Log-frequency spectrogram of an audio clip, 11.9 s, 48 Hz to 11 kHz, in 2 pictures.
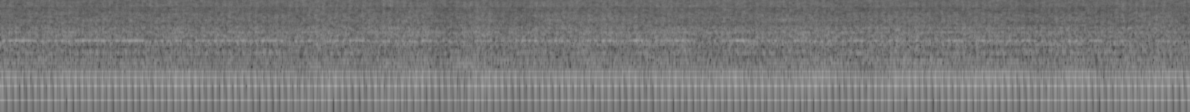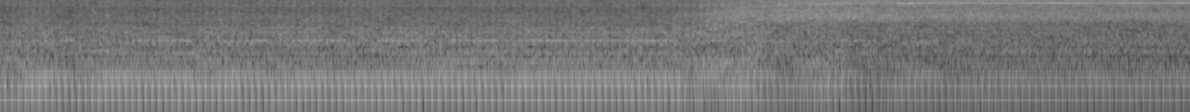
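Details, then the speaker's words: King Canada 3000 W (2,300 W running) generator after repair and new air filter setup, run before load test: steady, constant-pitch drone with no misses or surging for ten seconds, then it winds down; healthy running. "All right, now I think that ran pretty smooth."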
